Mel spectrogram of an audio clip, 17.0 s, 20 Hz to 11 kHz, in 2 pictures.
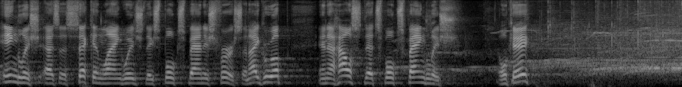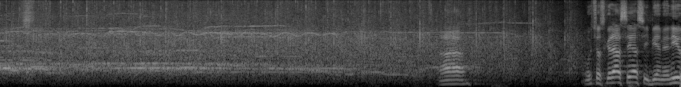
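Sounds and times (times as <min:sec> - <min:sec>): audience applauding: 0:06.4 - 0:15.9.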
